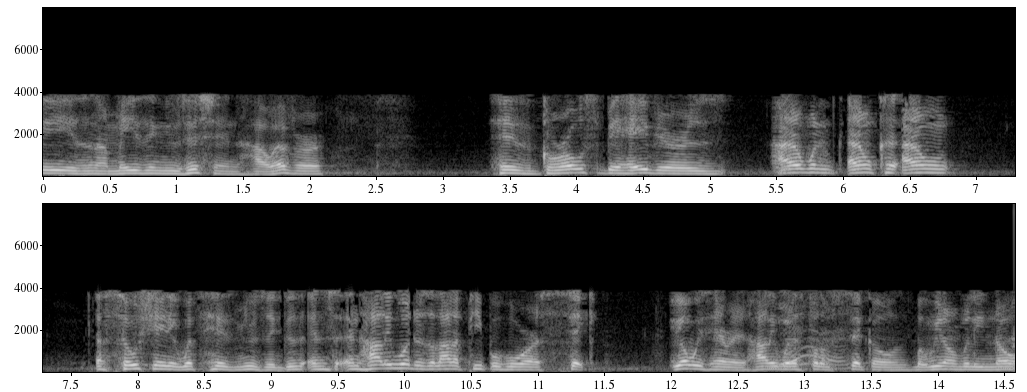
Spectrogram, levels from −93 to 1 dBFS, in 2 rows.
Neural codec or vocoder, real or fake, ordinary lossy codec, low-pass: none; real; AAC, 16 kbps; 7.2 kHz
